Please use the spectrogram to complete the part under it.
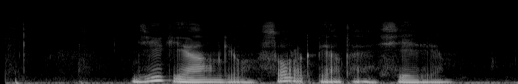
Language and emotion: Russian, sad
